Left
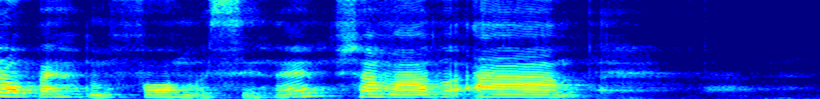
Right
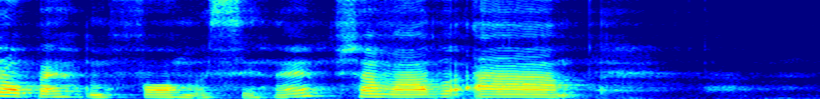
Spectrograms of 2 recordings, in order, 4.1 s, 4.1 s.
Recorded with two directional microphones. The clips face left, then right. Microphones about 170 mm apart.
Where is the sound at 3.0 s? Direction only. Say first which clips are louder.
Right 1 dB; 25° right (ahead or behind).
